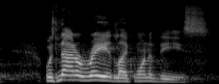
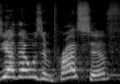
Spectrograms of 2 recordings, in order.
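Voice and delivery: higher and louder, breezy shrug; God unimpressed; 8 semitones higher, 4 dB louder than usual. Retold or imitated. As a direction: brush off Solomon's glory with a light shrug. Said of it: "And he goes".

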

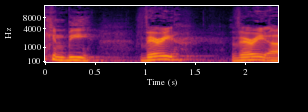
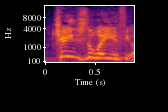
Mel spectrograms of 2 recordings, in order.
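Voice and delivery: mock command; 8 semitones higher, 4 dB louder than usual. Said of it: "you're like".

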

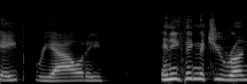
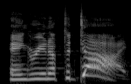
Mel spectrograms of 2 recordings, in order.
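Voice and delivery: louder, higher angry outburst; defiant shout; 6 semitones higher, 8 dB louder than usual. Acted. Jonah answers God back, defiant shout. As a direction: hurl the last word out as a shout.

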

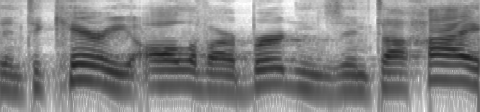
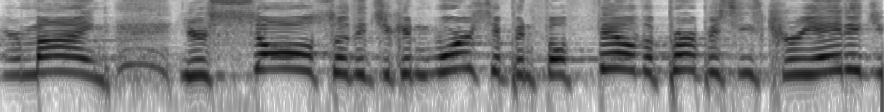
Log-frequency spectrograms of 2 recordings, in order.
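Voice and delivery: fervent altar call; 9 semitones higher, 8 dB louder than usual. Acted. Pastor invites the church to follow Christ, preaching at full force.

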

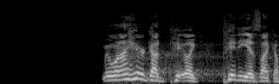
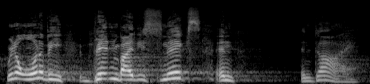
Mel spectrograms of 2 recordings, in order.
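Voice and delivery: mock pleading cry; 7 semitones higher, 8 dB louder than usual. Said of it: "they're crying out for mercy because they're like".

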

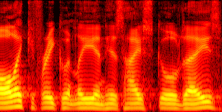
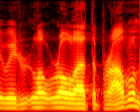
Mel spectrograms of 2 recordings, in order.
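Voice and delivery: ordinary talk, nothing marked

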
